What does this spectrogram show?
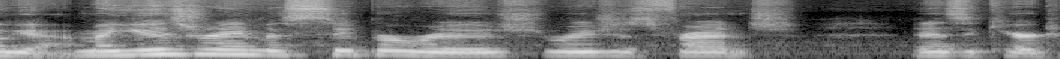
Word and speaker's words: Rouge: I was going to say, I know that it's pronounced Rouge, but we have a car. I don't have it anymore, but it's Rogue, but that's Rogue, so never mind, Rouge.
